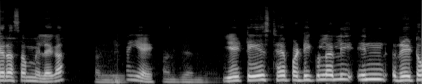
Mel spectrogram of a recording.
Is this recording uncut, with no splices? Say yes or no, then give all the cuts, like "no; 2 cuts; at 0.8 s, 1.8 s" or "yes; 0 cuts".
no; 1 cut; at 1.3 s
